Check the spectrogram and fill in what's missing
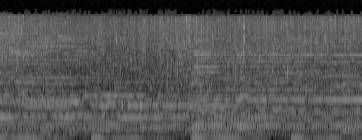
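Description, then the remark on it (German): A steady wash of flowing water fills the scene, with soft trickles and drips over a continuous rushing background, even in level, interrupted briefly by low tonal hums. “Vielleicht hören sie das Singen von den Vögeln oder das Rauschen vom Wasser.”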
